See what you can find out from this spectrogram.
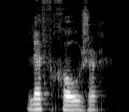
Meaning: a man or boy with a lot of chutzpah; a daring or impudent male
- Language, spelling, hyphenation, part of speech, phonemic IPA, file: Dutch, lefgozer, lef‧go‧zer, noun, /ˈlɛfˌxoː.zər/, Nl-lefgozer.ogg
